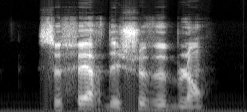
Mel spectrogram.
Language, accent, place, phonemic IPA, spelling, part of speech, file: French, France, Lyon, /sə fɛʁ de ʃ(ə).vø blɑ̃/, se faire des cheveux blancs, verb, LL-Q150 (fra)-se faire des cheveux blancs.wav
- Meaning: to tie oneself in knots, to worry oneself sick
